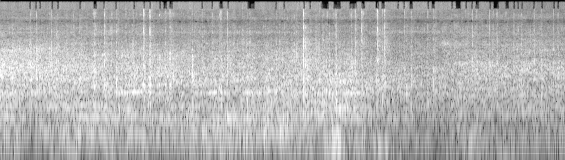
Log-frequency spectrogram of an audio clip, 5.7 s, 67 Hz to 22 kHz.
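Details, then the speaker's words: Varney 2-8-0 Canadian Pacific Consolidation model locomotive, which previously hummed but would not move, running in on track after repair: a light, steady motor whir with faint ticking that grows quieter, so it runs smoothly. "seems to depend what's what part of the track it's on makes different noises but it's smooth [Music] enough"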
